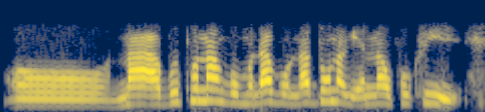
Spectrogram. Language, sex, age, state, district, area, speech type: Bodo, female, 45-60, Assam, Baksa, rural, conversation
